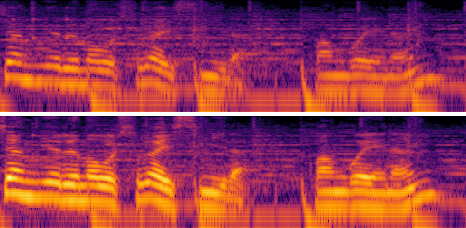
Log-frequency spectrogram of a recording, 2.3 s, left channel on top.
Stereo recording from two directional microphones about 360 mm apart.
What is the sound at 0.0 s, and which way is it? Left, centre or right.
Speech, right.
